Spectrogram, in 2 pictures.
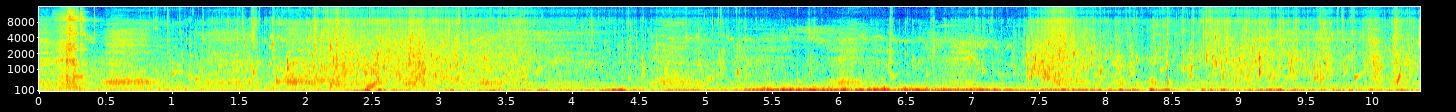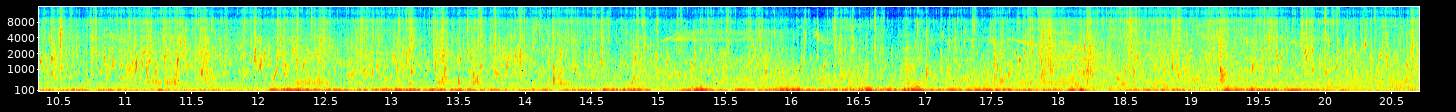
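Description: Pool water splashing and lapping as a swimmer treads water with an egg-beater kick, the surface slapping close to the microphone. Heavy low rumbles come in about five seconds in and again through the second half.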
